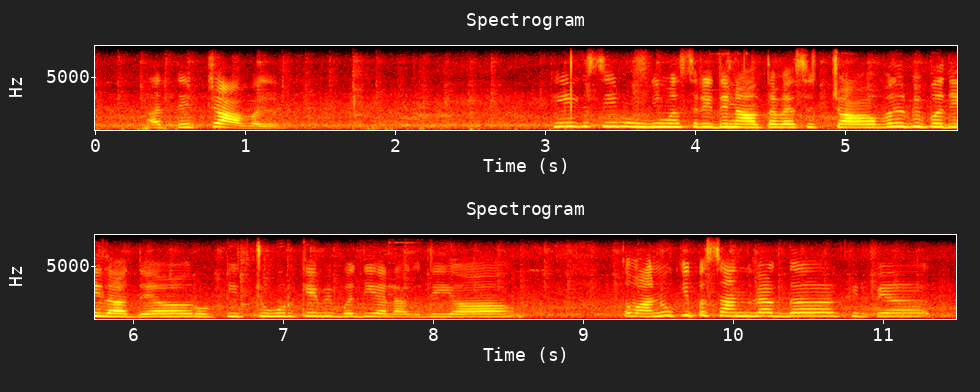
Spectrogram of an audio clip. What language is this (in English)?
Punjabi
